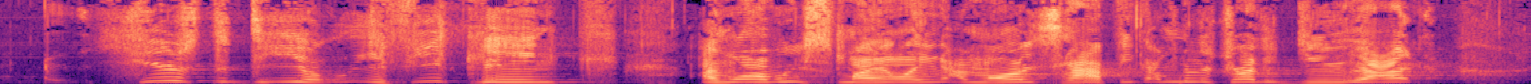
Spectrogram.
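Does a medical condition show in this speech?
Yes: cerebral palsy; congenital.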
